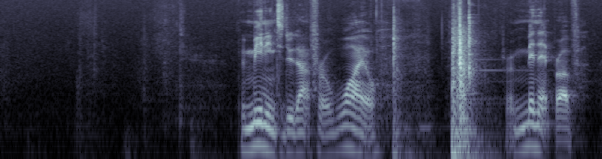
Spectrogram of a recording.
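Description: Closet doors close with a thud.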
